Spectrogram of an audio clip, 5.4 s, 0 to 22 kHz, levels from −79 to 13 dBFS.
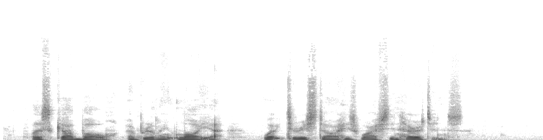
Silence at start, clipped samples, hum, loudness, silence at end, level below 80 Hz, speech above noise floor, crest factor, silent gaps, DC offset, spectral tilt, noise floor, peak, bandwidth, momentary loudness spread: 0.3 s; under 0.1%; none; -22 LUFS; 0.85 s; -56 dBFS; 43 dB; 18 dB; none; under 0.1%; -7.5 dB/octave; -64 dBFS; -4 dBFS; 10 kHz; 9 LU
